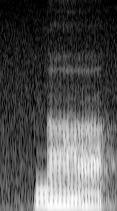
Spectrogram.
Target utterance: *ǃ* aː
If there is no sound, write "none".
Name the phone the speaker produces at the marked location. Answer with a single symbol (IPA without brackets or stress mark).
n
